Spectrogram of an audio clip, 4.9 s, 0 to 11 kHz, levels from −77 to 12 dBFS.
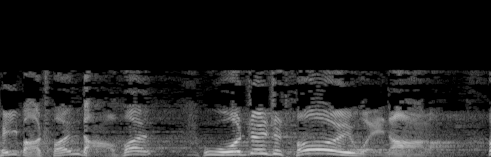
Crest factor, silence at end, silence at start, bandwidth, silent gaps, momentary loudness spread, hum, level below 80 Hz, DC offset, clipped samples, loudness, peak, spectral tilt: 16 dB; 0.1 s; 0 s; 6.4 kHz; none; 17 LU; none; -56 dBFS; under 0.1%; under 0.1%; -15 LUFS; 0 dBFS; -5 dB/octave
